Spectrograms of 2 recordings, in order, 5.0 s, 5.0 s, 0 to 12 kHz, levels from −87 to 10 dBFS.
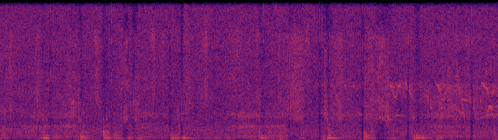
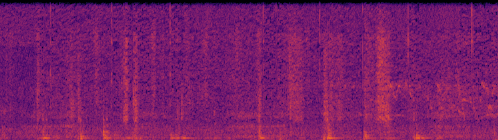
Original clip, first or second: first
